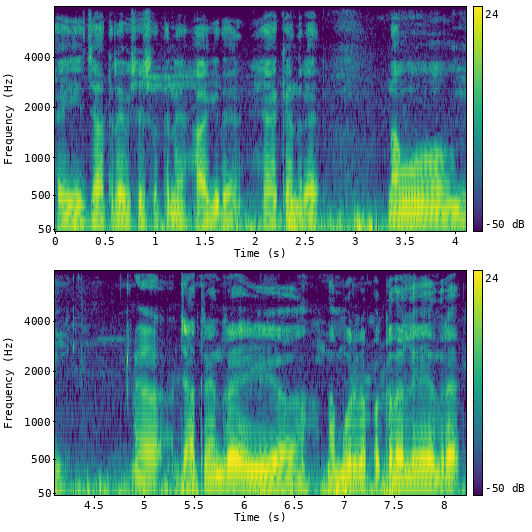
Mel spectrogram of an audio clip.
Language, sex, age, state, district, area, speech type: Kannada, male, 30-45, Karnataka, Chamarajanagar, rural, spontaneous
